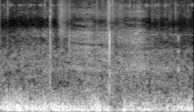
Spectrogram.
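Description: Steady low outdoor background noise with a few faint clicks.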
